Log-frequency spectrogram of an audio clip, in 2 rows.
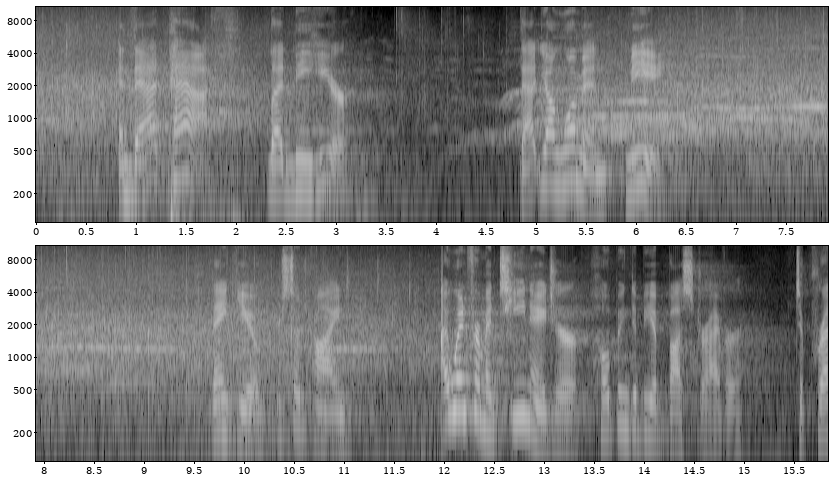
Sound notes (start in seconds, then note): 5.2 audience applaud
